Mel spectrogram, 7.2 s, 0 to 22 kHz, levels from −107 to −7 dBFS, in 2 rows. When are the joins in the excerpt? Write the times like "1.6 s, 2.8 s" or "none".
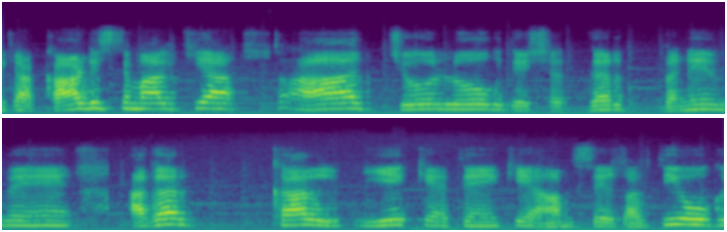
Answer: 1.3 s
